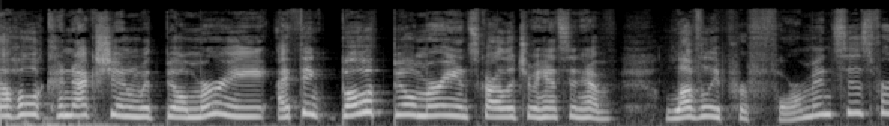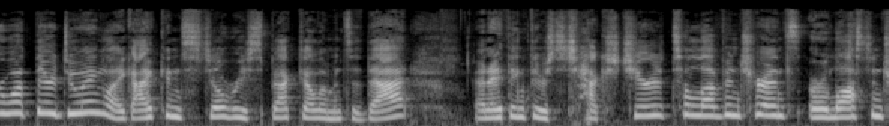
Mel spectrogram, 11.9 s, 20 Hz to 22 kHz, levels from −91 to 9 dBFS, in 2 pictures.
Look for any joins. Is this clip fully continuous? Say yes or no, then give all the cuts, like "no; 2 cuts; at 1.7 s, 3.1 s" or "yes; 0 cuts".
yes; 0 cuts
